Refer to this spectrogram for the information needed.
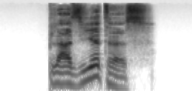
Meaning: strong/mixed nominative/accusative neuter singular of blasiert
- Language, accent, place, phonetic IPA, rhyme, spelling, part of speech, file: German, Germany, Berlin, [blaˈziːɐ̯təs], -iːɐ̯təs, blasiertes, adjective, De-blasiertes.ogg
